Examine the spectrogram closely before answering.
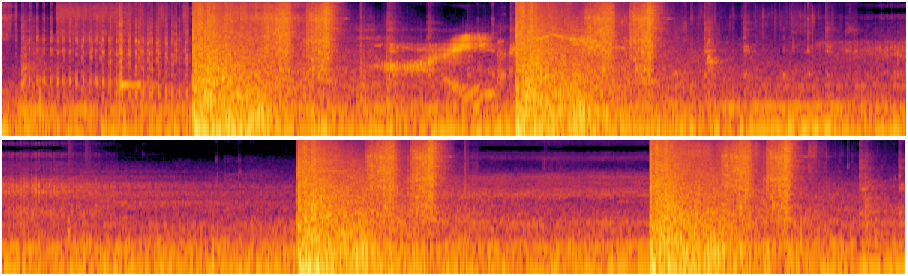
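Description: A shotgun fires several loud blasts that echo off hard walls.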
